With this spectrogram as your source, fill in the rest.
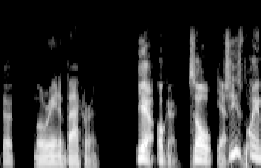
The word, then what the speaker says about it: Baccarin: I cannot pronounce that woman's name. Oh, let me see. Barcarina or some shit like that. Marina Baccarin.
